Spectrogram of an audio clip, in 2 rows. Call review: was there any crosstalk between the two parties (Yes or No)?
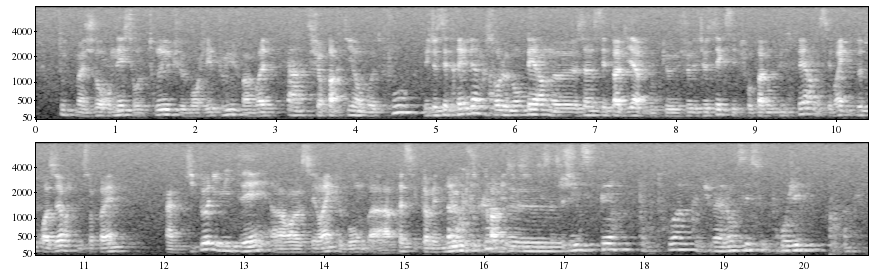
Yes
